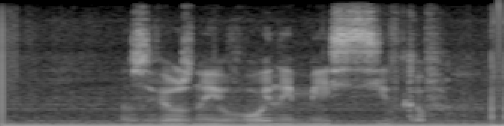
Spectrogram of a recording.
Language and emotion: Russian, neutral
